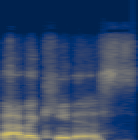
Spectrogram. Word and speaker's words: Babakitis: Yeah, it's Greek, actually. You pronounce it Babakidis.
